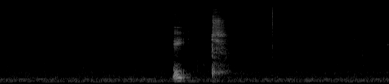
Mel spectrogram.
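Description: Fingers fiddle with a small plastic part, making soft clicks.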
